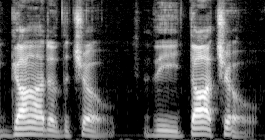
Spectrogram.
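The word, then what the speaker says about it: dab tsog: the entity the god of the cho the dacho d a b space tsog but pronounced dacho the one known in the barbarous tongue as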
